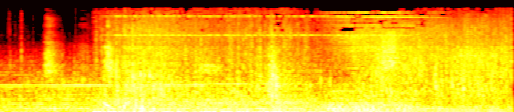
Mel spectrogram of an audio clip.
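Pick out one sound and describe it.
A magical blast whooshes and crackles with a deep rumble.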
